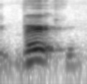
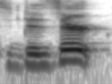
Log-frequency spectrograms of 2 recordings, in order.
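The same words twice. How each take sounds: First: "divert-" said by mistake instead of "dessert"; "divert-" spoken as a misread for "dessert"; slip of the tongue. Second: "dessert" said correctly with a double S; "dessert" said carefully after the slip; corrected word. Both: Real, not acted. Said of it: "two S's".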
